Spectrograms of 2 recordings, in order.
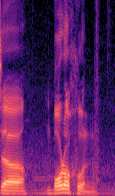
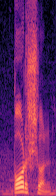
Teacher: So in Bangla, if you want to say rain, there's many words for rain like brishti, but one of it is borshun. So what you'll notice is they've basically put the R and the S together. Whereas in Assamese, they've broken them up.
